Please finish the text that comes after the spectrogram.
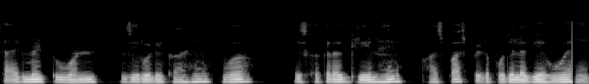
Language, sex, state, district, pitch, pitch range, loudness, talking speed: Hindi, male, Rajasthan, Nagaur, 110 Hz, 110-115 Hz, -17 LUFS, 185 wpm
